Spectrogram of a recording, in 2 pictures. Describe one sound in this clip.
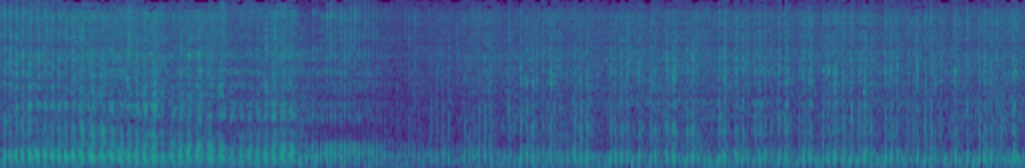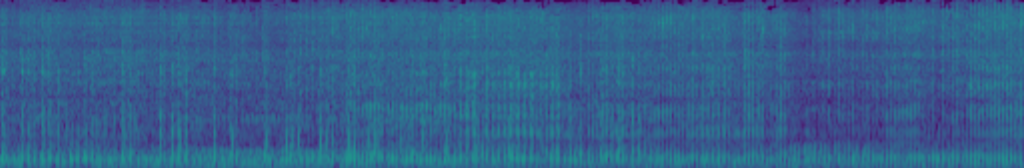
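Dirt bike engines rev loudly and unevenly close by, rising and falling in pitch.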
